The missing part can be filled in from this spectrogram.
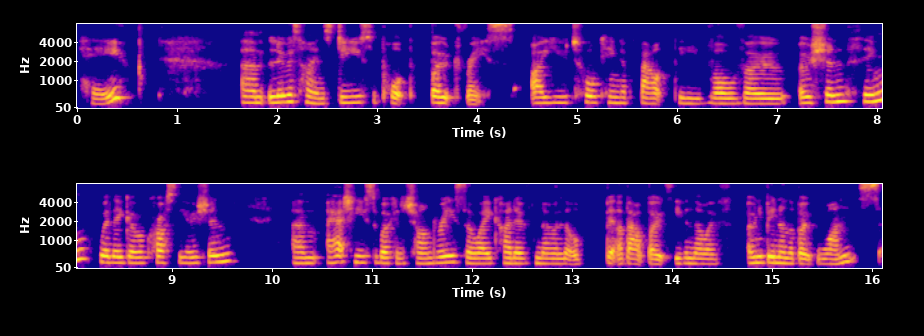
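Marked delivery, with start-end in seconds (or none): none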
